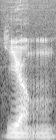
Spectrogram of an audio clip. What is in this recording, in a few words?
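"ying" Mandarin Chinese pinyin voice, third tone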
